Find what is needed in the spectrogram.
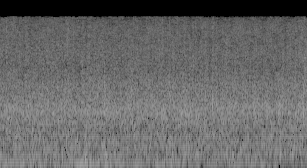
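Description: Shallow spring-fed creek water running over rocks, a steady, low rushing sound.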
